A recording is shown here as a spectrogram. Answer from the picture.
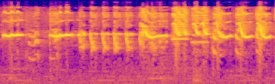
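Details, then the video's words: Singing jongkangan: one long steady whistle, then a quick sequence of buzzy notes and bright, sharply rising whistles delivered in rapid bursts. "SUARA BURUNG JONGKANGAN GACOR"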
